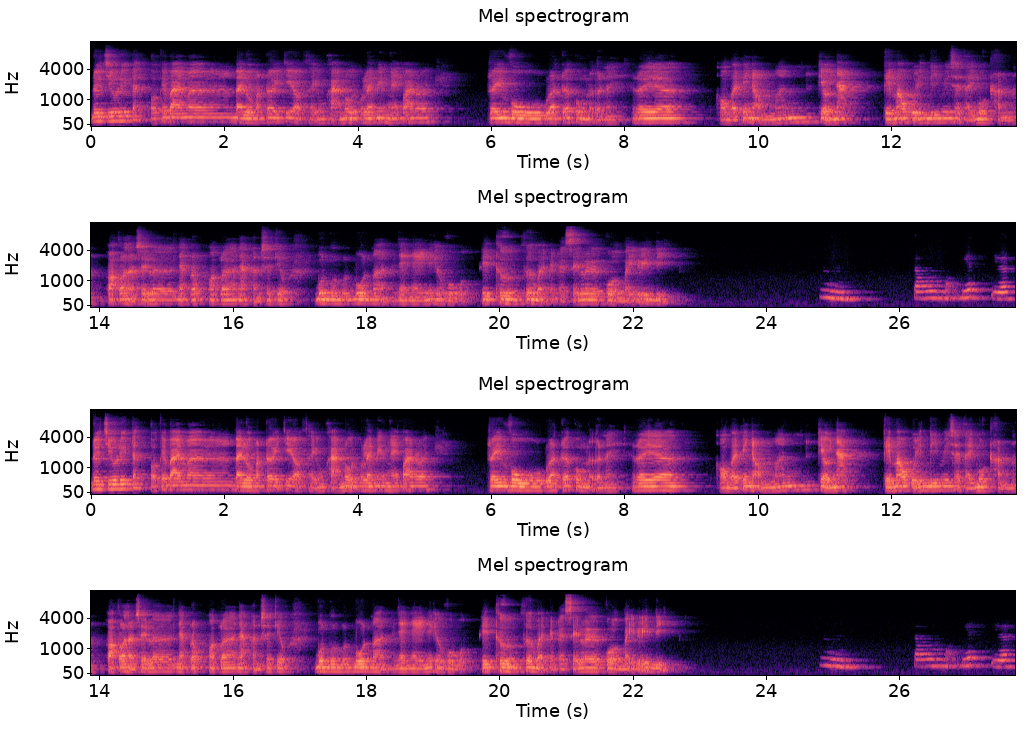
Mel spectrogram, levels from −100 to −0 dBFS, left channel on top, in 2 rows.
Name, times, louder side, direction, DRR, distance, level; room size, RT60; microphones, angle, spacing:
voice 1, 0.0-5.1 6.0-8.8 9.4-11.4 11.9-19.5 19.7-22.5, right 1 dB, 85° right, 0.8 m, -29 dB
voice 2, 24.8-25.5 26.2-27.6, left 3 dB, 60° left, 0.6 m, -37 dB
7.7 x 3.6 x 4.0 m
head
